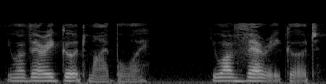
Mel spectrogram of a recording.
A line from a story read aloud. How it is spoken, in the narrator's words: murmured in a broken voice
